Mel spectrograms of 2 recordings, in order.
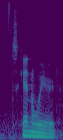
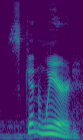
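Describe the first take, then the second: First: Quiet repeat. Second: "weird" said higher and louder, falling; emphatic. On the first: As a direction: mutter it back to yourself under the breath. Closing remark repeated. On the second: Wrapping up the episode to viewers, emphatic and raised. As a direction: punch "it's getting weird" up high. Closing remark said twice. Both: Real, not acted.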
